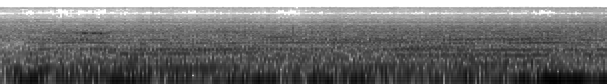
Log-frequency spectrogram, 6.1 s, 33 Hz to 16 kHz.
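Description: A 1994 Rover 620 Si Lux's Honda F20Z1 SOHC 16-valve four-cylinder engine, pulling hard under load as the car is driven fast, its pitch rising and falling with the revs. Road and wind noise runs underneath.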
